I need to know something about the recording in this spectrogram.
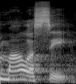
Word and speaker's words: Malasi: Ariane Malasi, I'm going to say it right. Ariane Malasi rhymes with policy.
